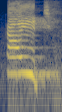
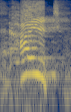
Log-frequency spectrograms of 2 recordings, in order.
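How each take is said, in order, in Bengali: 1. প্রথম ধ্বনিটি একটি সাধারণ, আনঅ্যাসপিরেটেড 'k'। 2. প্রথম ধ্বনিটি একটি শ্বাসযুক্ত, অ্যাসপিরেটেড 'k'। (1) "যেমন আমরা পড়ছি কি কাইট" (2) "কিন্তু শুদ্ধ উচ্চারণ কি খাইট"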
